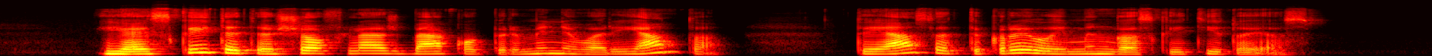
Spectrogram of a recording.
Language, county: Lithuanian, Kaunas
